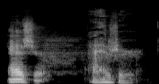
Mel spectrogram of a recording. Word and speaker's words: Azure: Azure. – I know, as a German, you always pronounce it as Azure.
